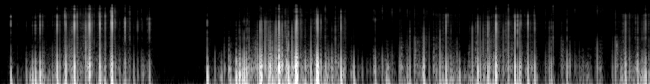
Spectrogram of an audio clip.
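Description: A red plastic flying disc toy is held upright while long nails scratch across its bumpy surface and rim. The result is a dense run of low, gritty scratching with brief bright clicks. It pauses for about half a second near the two-second mark, then continues in uneven bursts.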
